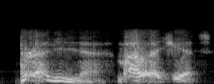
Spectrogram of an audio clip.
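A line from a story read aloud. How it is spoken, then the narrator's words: Exclaimed. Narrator (Russian): воскликнул капитан Гасанзаде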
